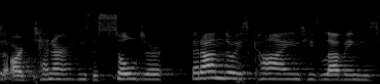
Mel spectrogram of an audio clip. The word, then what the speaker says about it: Ferrando: randall pronounced fair randolph kind of an open o at the end give it a go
